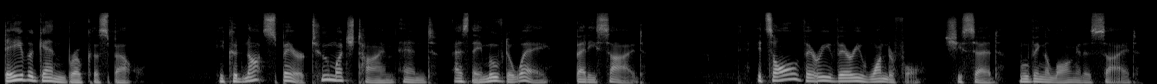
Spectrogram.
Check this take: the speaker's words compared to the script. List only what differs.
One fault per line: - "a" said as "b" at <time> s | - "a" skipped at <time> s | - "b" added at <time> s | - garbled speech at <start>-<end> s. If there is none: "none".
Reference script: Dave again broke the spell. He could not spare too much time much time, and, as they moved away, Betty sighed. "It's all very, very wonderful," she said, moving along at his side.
- "much time" skipped at 4.0 s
